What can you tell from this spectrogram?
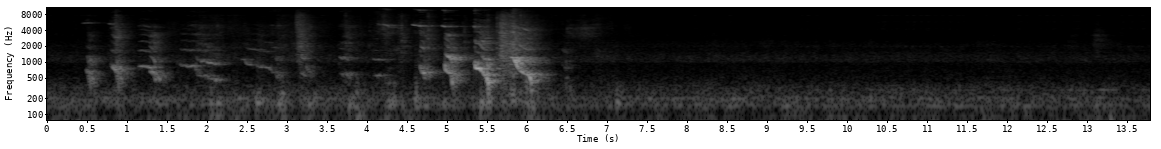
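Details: Labrador Retriever puppies on their last day at High Desert Labradors before leaving for new families: a quick string of short, high, falling yips and whimpers for about six seconds, then near silence with a faint low room hum.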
